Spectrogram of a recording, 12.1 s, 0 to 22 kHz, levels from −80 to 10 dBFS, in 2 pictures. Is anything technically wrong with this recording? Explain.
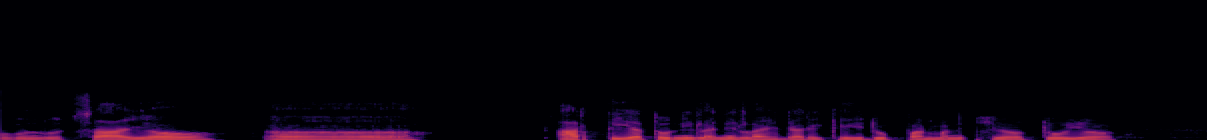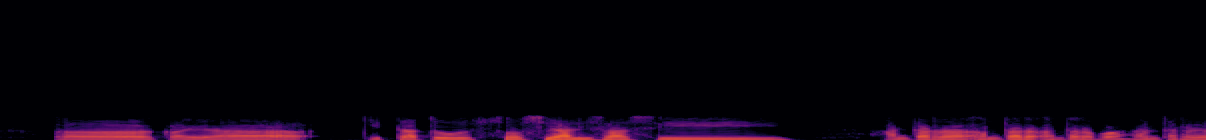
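Yes, there are two connected faults, both at about 4.8 seconds into this speech clip.

The first is a handover gap from 4.80 to 4.88 s. The call was passed from one network to another, and for those 80 ms no speech frames reached the decoder. The voice fades out within a few tens of milliseconds and then goes silent until the new link picks up. On a waveform this looks like a short flat stretch at the zero line. On a spectrogram it is a narrow vertical band of empty space across all frequencies.

The second is a fallback to narrowband from 4.88 s to the end. Before the switch, the wideband HD Voice coding sounds clear with only light codec coloration, which fits AMR-WB at around 12.65 kbit/s. After the switch, everything above 4 kHz is gone. The voice becomes duller and rougher, which points to a low-rate narrowband AMR mode of around 5.9 kbit/s. 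On a spectrogram the upper energy ends abruptly at the gap, leaving a flat ceiling at 4 kHz for the rest of the clip.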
